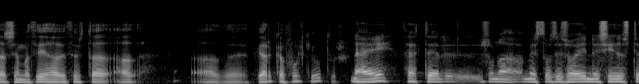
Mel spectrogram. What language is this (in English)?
Icelandic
